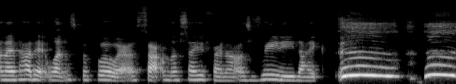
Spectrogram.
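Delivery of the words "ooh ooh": high, loud gasping for breath. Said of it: "I couldn't breathe for, like, a few minutes".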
